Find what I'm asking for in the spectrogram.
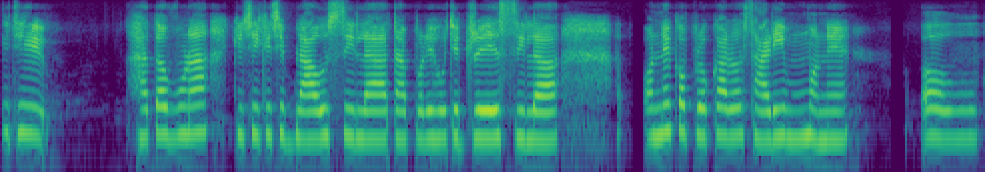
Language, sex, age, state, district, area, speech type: Odia, female, 18-30, Odisha, Kalahandi, rural, spontaneous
